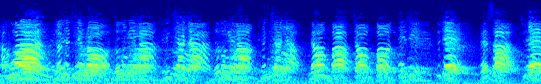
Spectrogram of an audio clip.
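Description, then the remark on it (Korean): A large crowd at a workers' rally shouts slogans in unison, calling to win labor liberation through solidarity struggle, loud rhythmic bursts of many voices repeating in a steady chant pattern, with short pauses between each call. “힘차게 이런 우리 계리를 담아서 구호해치고 마치겠습니다.”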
